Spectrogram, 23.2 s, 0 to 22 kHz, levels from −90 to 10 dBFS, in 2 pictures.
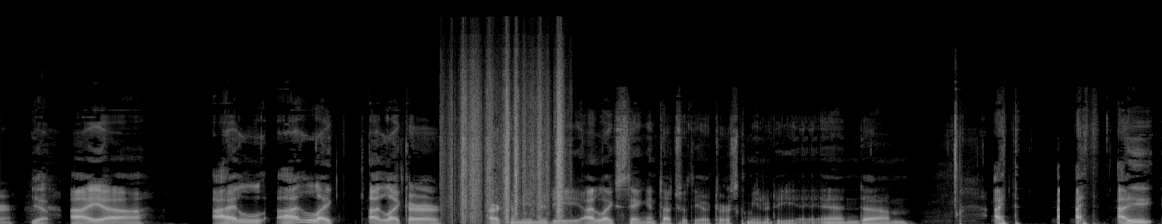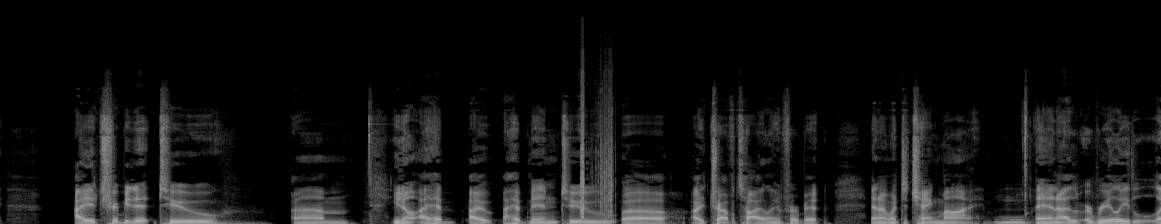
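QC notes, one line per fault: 4.40–5.72 s, cable scratch noise: dense, uneven crackling just below the speech level, likely from a worn cable or connector being moved; on a spectrogram it appears as ragged broadband speckle.
7.99–8.18 s, repeated frames: after "with the outdoors community", a 93 ms slice plays twice more before "and um", adding 186 ms; the waveform shows identical copies.
10.55–10.73 s, repeated frames: a 186 ms block replays once just before "I I", stretching the audio by 186 ms; on the waveform it appears as a duplicated segment.
17.42–17.78 s, cable scratch noise: a short rustling scratch between "I I had been" and "uh I traveled to", likely from intermittent contact resistance, seen as broadband irregular bursts.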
